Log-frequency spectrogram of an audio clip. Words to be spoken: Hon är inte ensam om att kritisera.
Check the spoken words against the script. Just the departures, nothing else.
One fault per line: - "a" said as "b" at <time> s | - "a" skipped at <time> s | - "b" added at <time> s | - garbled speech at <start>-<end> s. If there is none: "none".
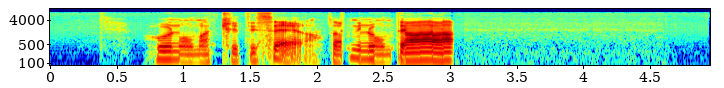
- "är inte ensam" skipped at 1.0 s
- garbled speech at 2.1-3.0 s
